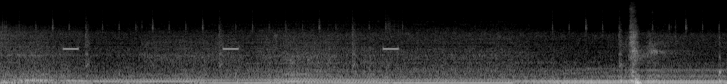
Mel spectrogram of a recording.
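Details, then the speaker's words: Nissan 370Z petrol V6 just started after replacing coil packs with Z1 upgraded units, new OEM spark plugs and valve cover gasket to cure a misfire: steady even idle, no pops, bangs, ticks or misfires. "No pops, no bangs, no ticks, no misfires."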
